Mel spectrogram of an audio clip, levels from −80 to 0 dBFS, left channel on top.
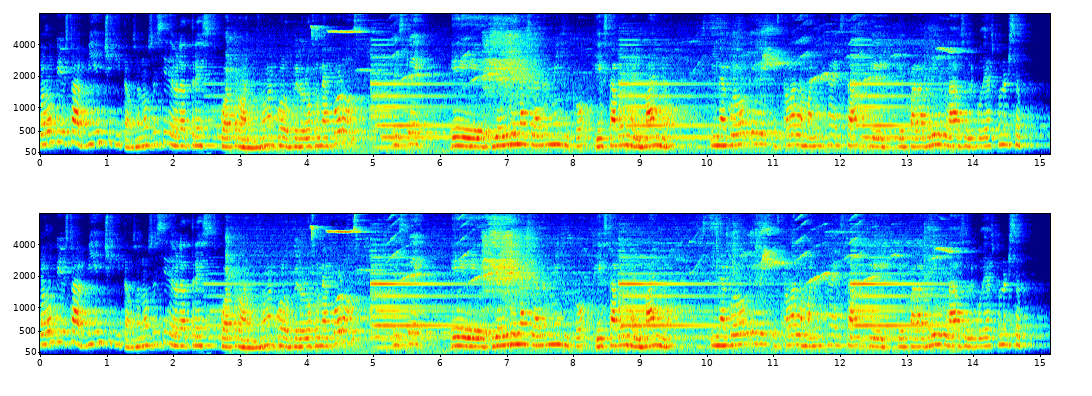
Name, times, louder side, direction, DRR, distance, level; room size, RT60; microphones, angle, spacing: voice 1, 0.0-4.8 5.3-5.8 6.1-9.5 10.0-14.7, equal, 5° left, 2 dB, 0.5 m, -18 dB
sound 1, 2.4-13.7, right 2 dB, 25° right, 1.6 m, -25 dB
sound 2, 2.8-13.8, right 5 dB, 80° right, 1.7 m, -30 dB
19.5 x 13.0 x 2.3 m, 2.3 s
head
